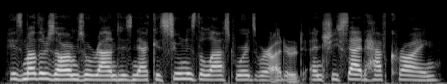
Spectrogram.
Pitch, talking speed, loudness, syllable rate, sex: 215 Hz, 270 wpm, -17 LUFS, 5.7 syllables/s, female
